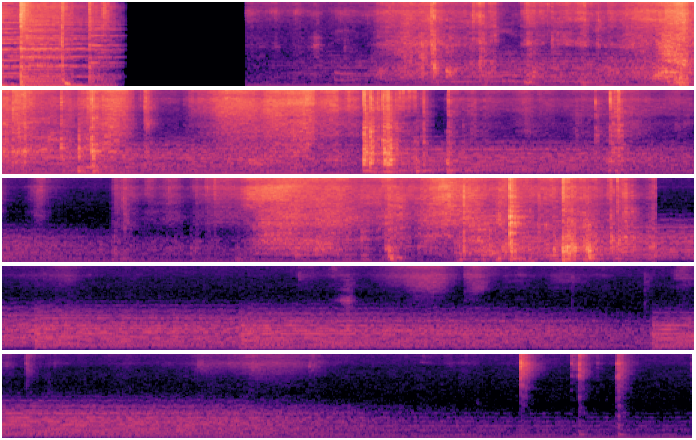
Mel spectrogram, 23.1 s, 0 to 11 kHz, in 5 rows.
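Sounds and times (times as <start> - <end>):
faint background music: 1.7 - 23.0
handling knocks and scrapes: 2.5 - 7.9, 10.0 - 13.6.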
